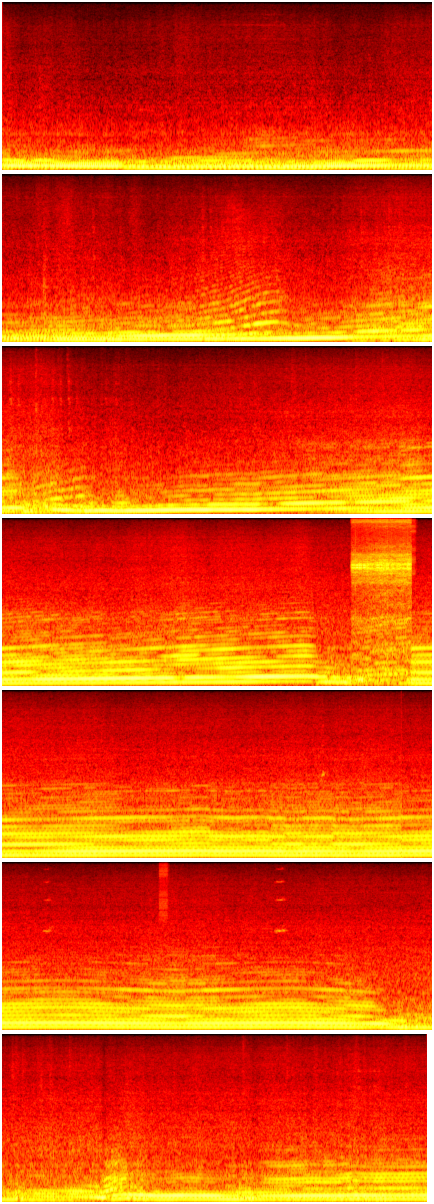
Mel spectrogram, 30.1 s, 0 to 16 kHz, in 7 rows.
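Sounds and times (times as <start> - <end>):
short hissing burst: 16.4 - 17.0.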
